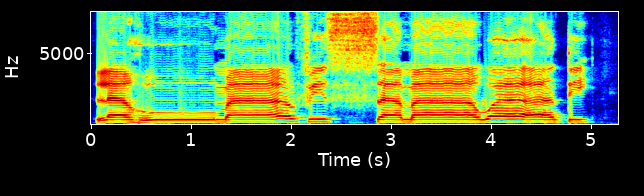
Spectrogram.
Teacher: ওয়ালা নাওম লা তাখুযুহু সিনাতুন ওয়ালা নাওম লাহু মা ফিস সামাওয়াতি। লাহু, হার উপরে উল্টা পেশ আছে, তাই ঠোঁট গোল করে 1 আলিফ টেনে পড়ব।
